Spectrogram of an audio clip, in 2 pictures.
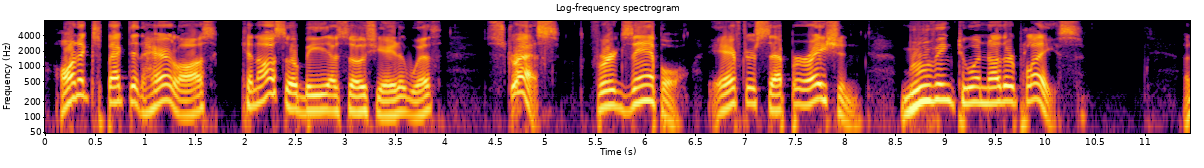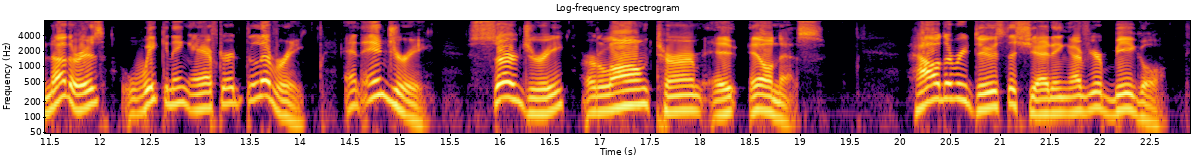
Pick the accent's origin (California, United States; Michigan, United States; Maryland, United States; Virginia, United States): Maryland, United States; I am from Maryland, so there is a R in washing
